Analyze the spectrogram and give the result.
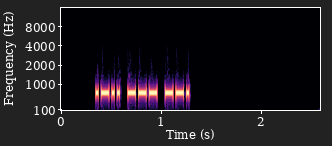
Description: Morse code, heard as a keyed tone, about 44 wpm, 700 Hz. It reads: LOG
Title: Three Letter Words - 45wpm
